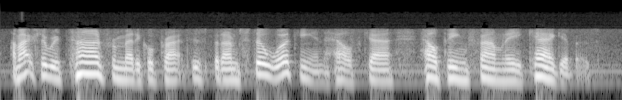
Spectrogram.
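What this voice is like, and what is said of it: British accent. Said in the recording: “I'm a physician trained in Britain, as you can tell from my accent.”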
